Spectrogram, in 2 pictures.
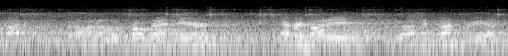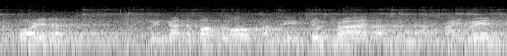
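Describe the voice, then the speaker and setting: Male powwow emcee, high-pitched, making public announcements; distant mic, long reverberant PA sound. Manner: drawn-out announcements, calling out names and roles. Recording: echoey PA, distant, clearly noisy.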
